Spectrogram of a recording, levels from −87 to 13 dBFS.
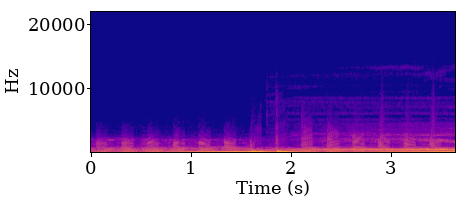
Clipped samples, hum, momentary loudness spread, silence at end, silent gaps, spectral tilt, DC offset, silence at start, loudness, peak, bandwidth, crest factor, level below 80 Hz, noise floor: under 0.1%; none; 19 LU; 0 s; none; -10 dB/octave; under 0.1%; 0.05 s; -18 LUFS; -2 dBFS; 3.1 kHz; 12 dB; -14 dBFS; -33 dBFS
